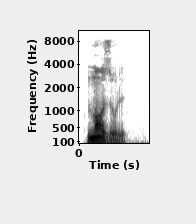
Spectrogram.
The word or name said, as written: Mosul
